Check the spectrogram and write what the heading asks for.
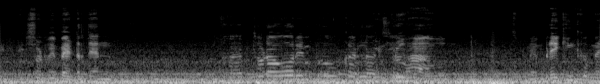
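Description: Steady low road and engine rumble inside the cabin of a Maruti Suzuki Ciaz diesel sedan driving at speed, under men talking.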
